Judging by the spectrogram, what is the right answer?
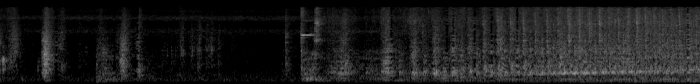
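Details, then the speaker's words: Haier window air conditioner tested open on power: rhythmic scraping rasp as the fan blade rubs against the inner styrofoam housing; fix is wedging the housing back for clearance. "that sounds pretty good that's our sound it's just this inner housing styrofoam housing rubbing against that fan so if we wedge this back making sure there's good clearance that should eliminate our problem"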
